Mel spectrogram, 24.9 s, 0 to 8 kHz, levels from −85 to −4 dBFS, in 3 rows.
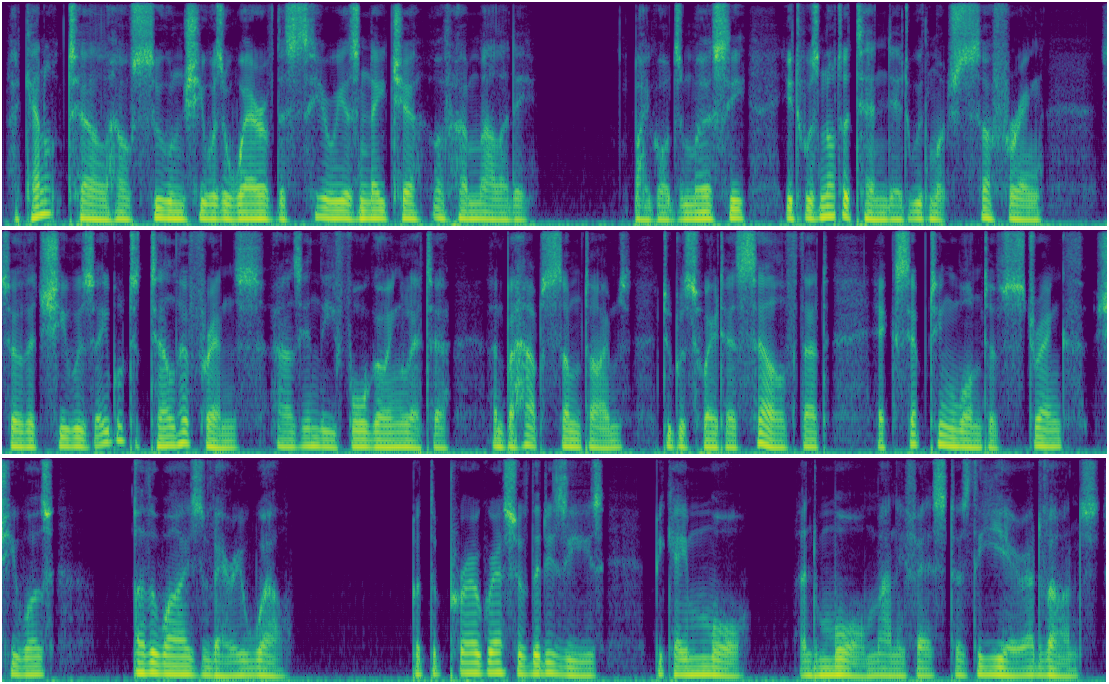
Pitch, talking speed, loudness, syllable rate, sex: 100 Hz, 170 wpm, -18 LUFS, 5.4 syllables/s, male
